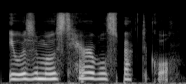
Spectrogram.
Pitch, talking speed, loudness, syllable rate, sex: 250 Hz, 195 wpm, -18 LUFS, 6.2 syllables/s, female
